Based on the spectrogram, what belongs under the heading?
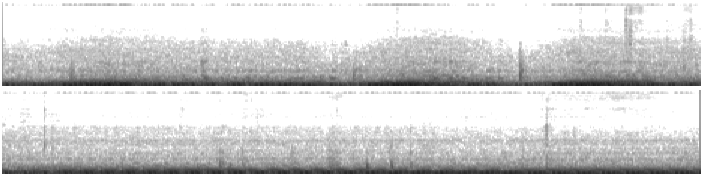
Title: Clutch rattle noise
